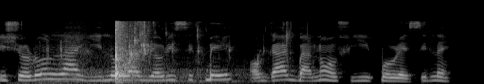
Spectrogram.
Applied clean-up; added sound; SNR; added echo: none; Bathtub (filling or washing) / Water / Splash, splatter; 0 dB; none.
